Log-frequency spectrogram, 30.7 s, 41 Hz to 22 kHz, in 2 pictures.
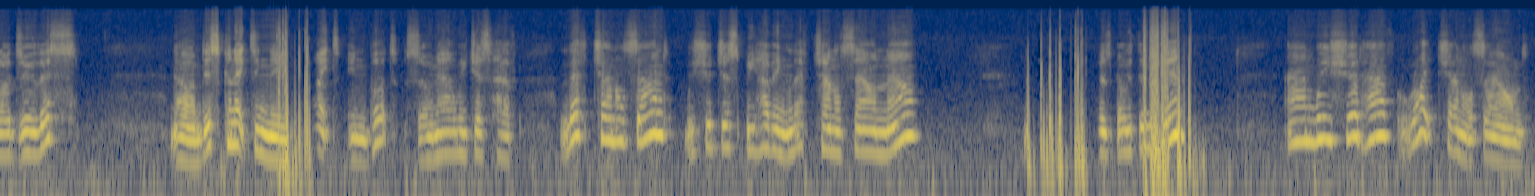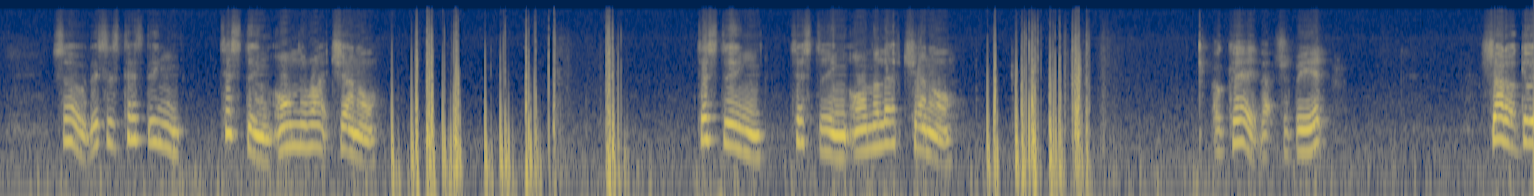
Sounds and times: Speech: 0:00.0 - 0:00.8, 0:01.7 - 0:09.2, 0:11.0 - 0:12.0, 0:12.8 - 0:15.3, 0:15.9 - 0:19.2, 0:22.3 - 0:25.0, 0:27.4 - 0:28.7, 0:30.2 - 0:30.6.

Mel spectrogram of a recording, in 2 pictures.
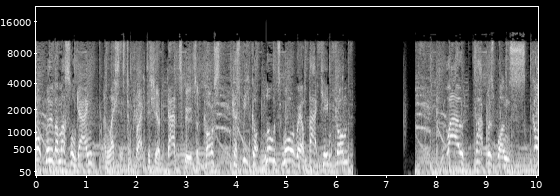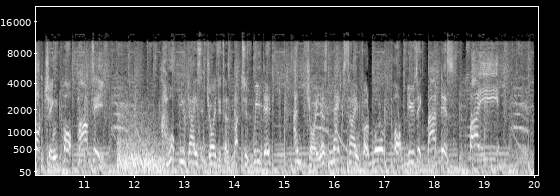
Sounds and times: Speech: 0:00.0 - 0:06.3, 0:08.2 - 0:11.4, 0:12.6 - 0:19.4
Music: 0:00.0 - 0:06.4, 0:07.6 - 0:20.0.

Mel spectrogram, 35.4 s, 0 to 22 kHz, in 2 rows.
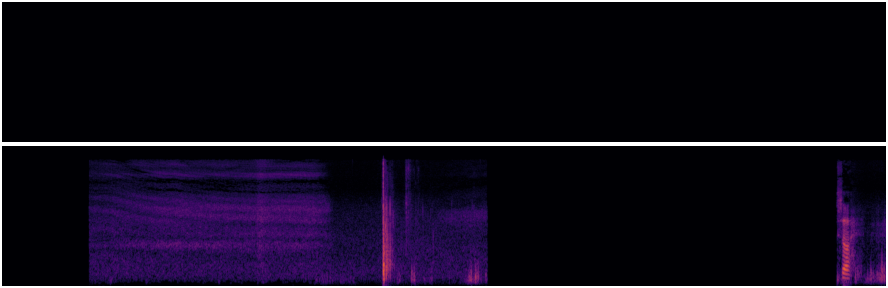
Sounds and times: Outside, rural or natural: 0:00.0 - 0:35.3
Snake: 0:19.4 - 0:27.4.

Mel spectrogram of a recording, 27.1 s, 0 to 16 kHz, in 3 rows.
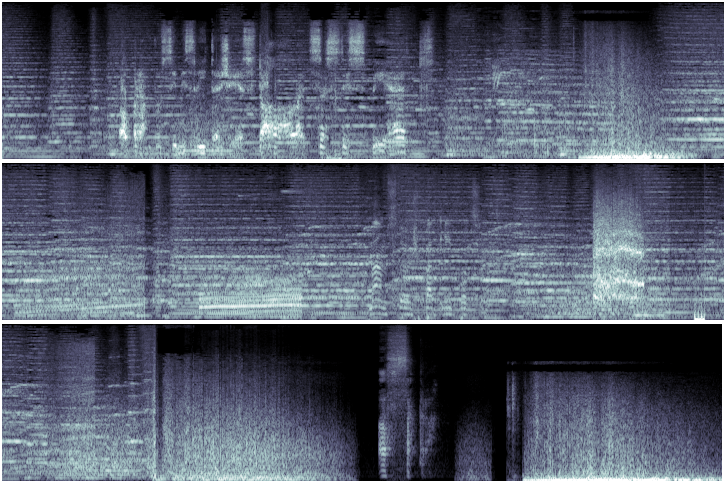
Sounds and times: Music: 0:00.0 - 0:20.1
Speech: 0:01.5 - 0:05.4, 0:13.6 - 0:15.1, 0:22.8 - 0:23.5.

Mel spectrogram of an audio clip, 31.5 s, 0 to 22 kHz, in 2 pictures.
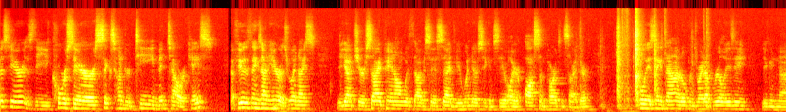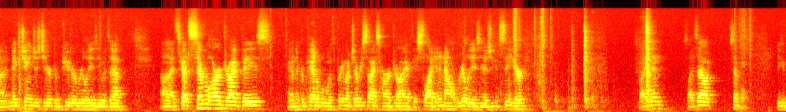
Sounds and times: Speech: 0:00.0 - 0:11.9, 0:12.7 - 0:18.3, 0:18.9 - 0:26.3, 0:28.4 - 0:31.4.

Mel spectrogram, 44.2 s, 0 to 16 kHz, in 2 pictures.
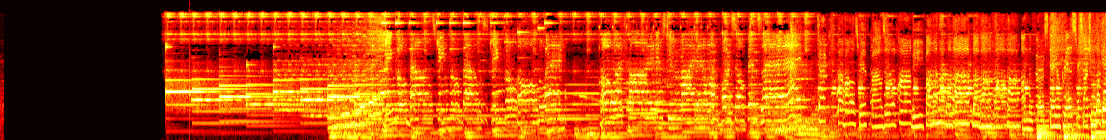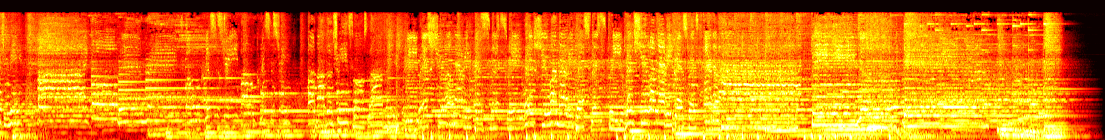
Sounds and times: Music: 0:03.3 - 0:44.2.

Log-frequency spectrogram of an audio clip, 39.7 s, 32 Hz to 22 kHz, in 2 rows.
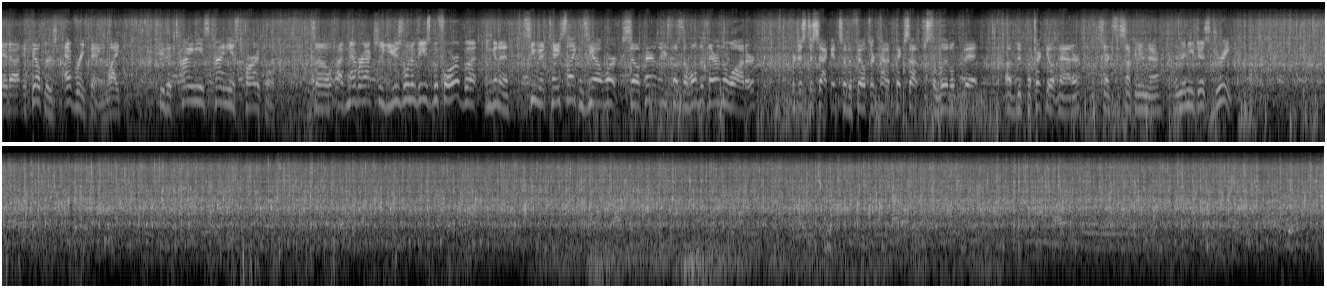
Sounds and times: Stream: 0:00.0 - 0:39.6.

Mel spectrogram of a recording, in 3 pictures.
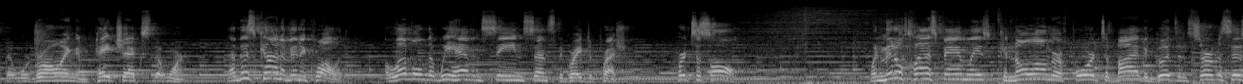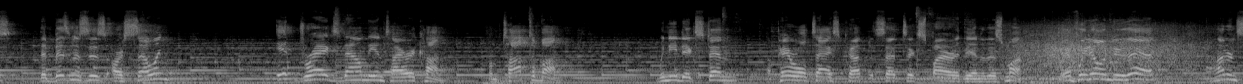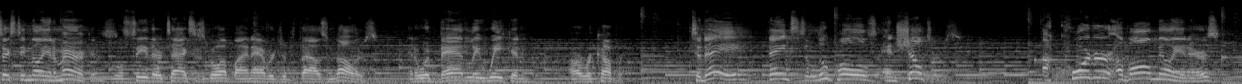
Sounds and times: Male speech, man speaking: 0:00.0 - 0:07.4, 0:08.7 - 0:14.2, 0:15.2 - 0:18.2, 0:19.0 - 0:31.2, 0:31.8 - 0:34.5, 0:35.2 - 0:37.1
Music: 0:00.0 - 0:37.2.

